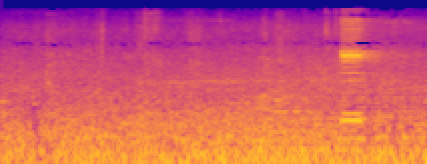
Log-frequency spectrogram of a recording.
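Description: Street traffic rumbling steadily, with one short, loud vehicle horn beep near the end.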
